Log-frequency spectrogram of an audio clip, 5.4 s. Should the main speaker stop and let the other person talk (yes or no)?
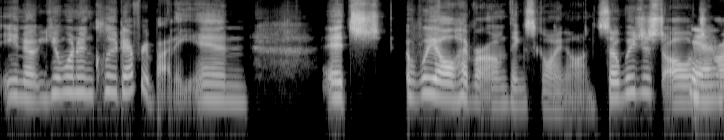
no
